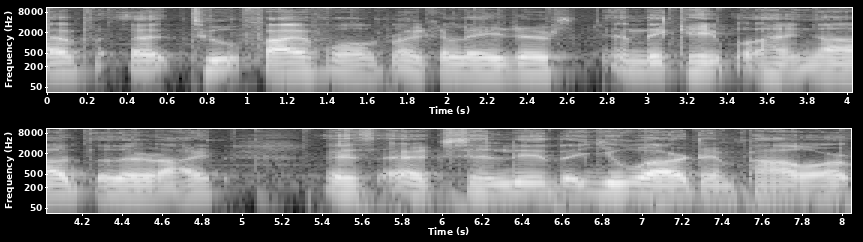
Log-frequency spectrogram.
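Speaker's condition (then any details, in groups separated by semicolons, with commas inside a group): Cerebral palsy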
